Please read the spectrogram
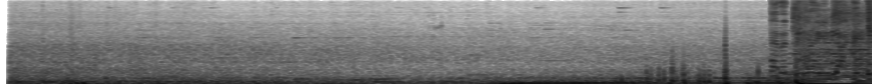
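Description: Low, steady outdoor rumble, louder from about five seconds in. Hip-hop music cuts in abruptly just before the end.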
